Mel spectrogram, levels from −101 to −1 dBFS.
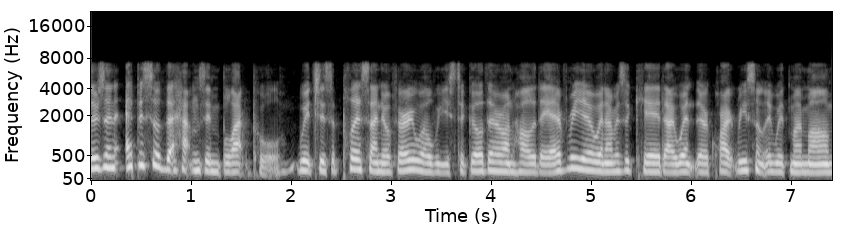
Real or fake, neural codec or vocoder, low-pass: fake; codec, 24 kHz, 6 kbps, HILCodec; 7.2 kHz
